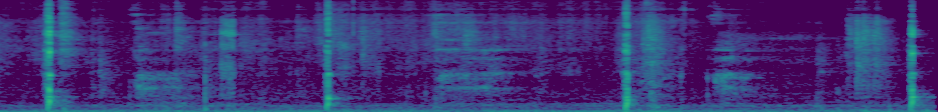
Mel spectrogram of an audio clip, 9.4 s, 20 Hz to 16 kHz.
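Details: Patient diagnosed with persistent intractable hiccups, ongoing since 2015, recorded one morning at a doctor's office: four sharp, abrupt hiccups about three seconds apart with quiet room noise between.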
